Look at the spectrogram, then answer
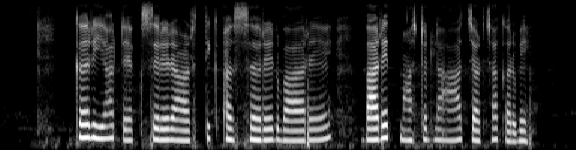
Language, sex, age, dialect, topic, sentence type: Magahi, female, 51-55, Northeastern/Surjapuri, banking, statement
